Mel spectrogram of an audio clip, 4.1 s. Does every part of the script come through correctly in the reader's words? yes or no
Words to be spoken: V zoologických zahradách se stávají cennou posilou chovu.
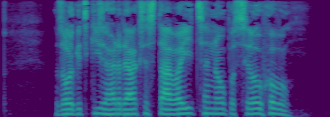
yes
